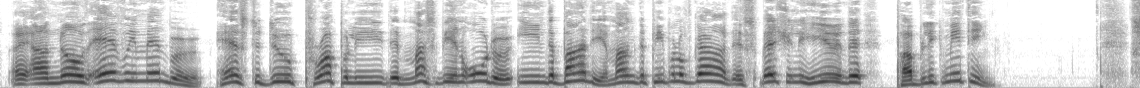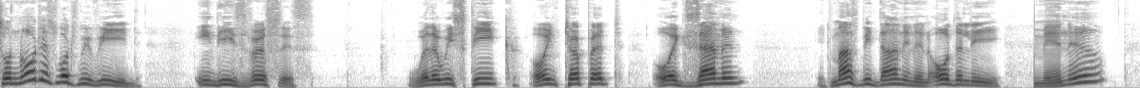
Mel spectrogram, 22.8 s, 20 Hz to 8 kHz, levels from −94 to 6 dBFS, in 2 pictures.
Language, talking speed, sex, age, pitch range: English, 130 wpm, male, 60-79, 150-220 Hz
